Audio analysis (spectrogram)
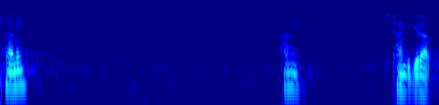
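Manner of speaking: soft, gentle wake-up call; incredible tenderness. Acted. Jesus waking the dead daughter, soft tenderness. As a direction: coax gently, with long pauses. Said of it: "in incredible tenderness".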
